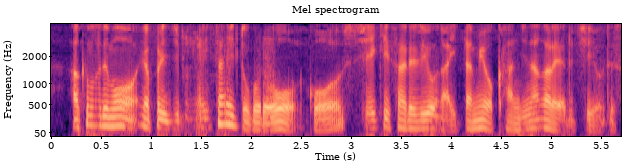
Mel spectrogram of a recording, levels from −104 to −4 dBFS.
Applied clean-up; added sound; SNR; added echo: neural separator model SepFormer WHAM!.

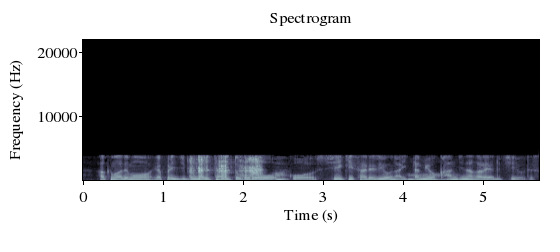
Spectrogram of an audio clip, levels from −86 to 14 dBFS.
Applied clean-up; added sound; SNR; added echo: none; Glass; -2 dB; none.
